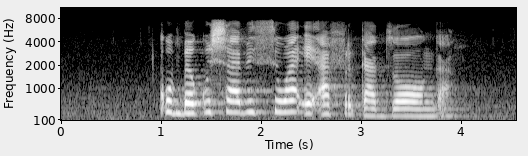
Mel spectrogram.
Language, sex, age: Tsonga, female, 19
